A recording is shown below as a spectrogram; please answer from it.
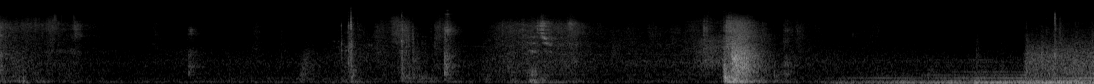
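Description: Quiet kitchen room tone with a few soft knocks and clicks of movement, then one louder knock about seven seconds in. A low hum rises near the end.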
